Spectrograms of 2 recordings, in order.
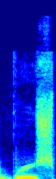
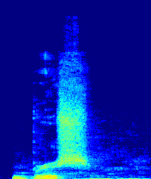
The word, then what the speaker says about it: brioche: The Brioche bun, is not. So, Pronounced like that. Bruche? I will fight you, LOL. Sorry, brioche.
